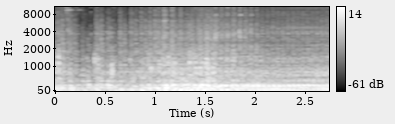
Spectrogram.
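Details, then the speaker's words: 1959 BMW Isetta 300, 298cc single-cylinder engine, just started in neutral with a little throttle: lumpy, slow, uneven thump with a brief throttle blip, likened to a 2CV with a misfire; normal single-cylinder idle. "And there we go. It sounds like a 2CV with a misfire because it is just a single cylinder engine"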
